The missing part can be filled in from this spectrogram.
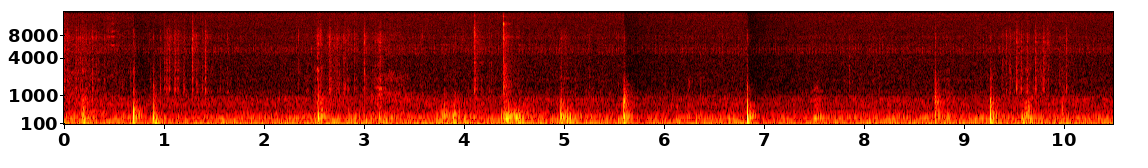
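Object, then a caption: Bar of soap scraped with a metal knife. A metal butter knife scrapes and shaves flakes from the cut edge of a partly cut, solid white bar of Dove soap held on a table by one hand. Short, dry scraping clicks and crisp snaps stand out at irregular intervals over a steady, low, bass-heavy background hum.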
